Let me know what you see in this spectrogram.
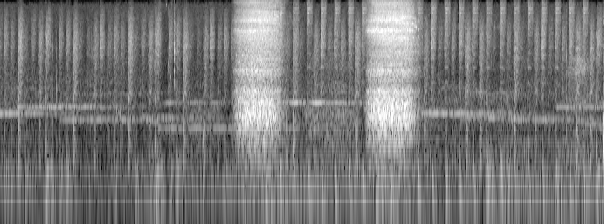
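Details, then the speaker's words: Mouth-to-mouth rescue breaths demonstrated on a BLS/AED training manikin: two long, loud breath blows, each about a second and a half, amid faint background music. "next I will demonstrate mouth-to-mouth breathing"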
